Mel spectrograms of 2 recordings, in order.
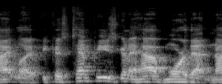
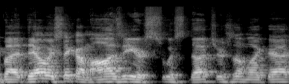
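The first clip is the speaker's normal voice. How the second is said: ordinary talk, nothing marked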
